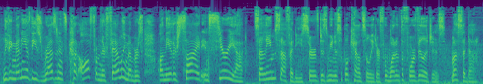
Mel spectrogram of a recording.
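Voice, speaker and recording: A woman news reporter delivering a measured field report, speaking outdoors near a village border fence. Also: fairly high pitch, lively intonation, slight background noise.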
